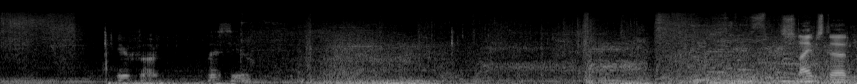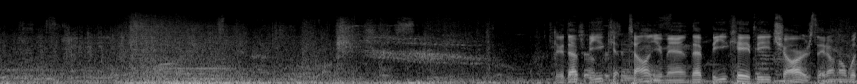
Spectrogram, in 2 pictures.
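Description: Explosions boom in a game battle.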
